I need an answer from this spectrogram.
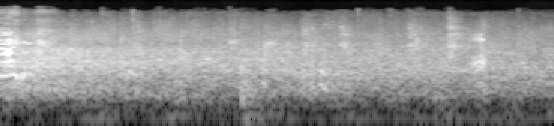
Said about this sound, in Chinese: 行了，您先甭鼓掌了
